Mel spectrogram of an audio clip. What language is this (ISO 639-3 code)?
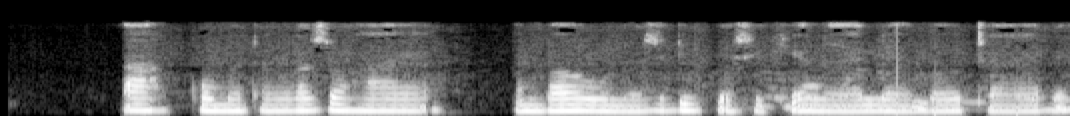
swa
